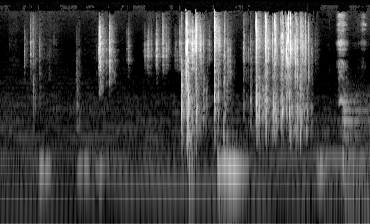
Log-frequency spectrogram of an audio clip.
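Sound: dice being rolled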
